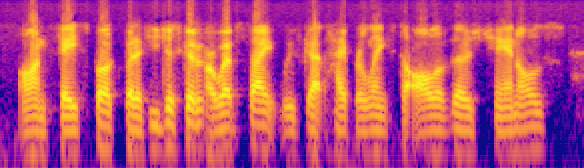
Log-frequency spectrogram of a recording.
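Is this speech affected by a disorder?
No.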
